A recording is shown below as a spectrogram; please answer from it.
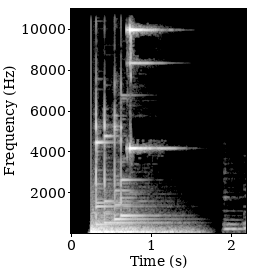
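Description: A short chime-like intro sting: a quick run of bright ringing notes starting about a quarter second in, then ringing out and fading away by about a second and a half.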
